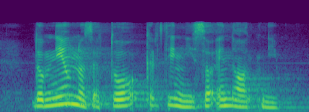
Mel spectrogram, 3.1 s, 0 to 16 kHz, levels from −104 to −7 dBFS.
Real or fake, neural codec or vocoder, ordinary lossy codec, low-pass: real; none; none; 7.2 kHz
